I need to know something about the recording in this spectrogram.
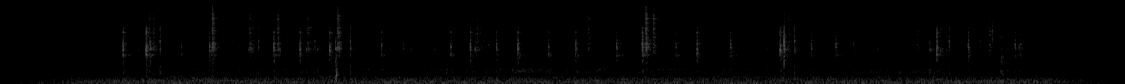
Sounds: vehicle, bicycle

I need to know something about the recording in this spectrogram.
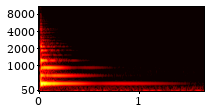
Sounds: musical instrument, bowed string instrument, music

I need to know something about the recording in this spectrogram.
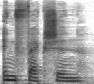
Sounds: human voice, woman speaking, speech

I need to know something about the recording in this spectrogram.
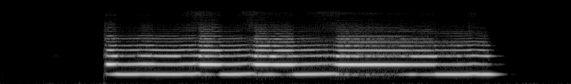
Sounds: woodwind instrument, musical instrument, music

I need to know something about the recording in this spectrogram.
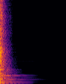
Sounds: percussion, snare drum, musical instrument, music, drum

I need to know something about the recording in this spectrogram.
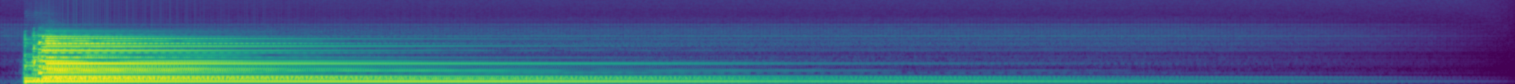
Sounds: musical instrument, strum, plucked string instrument, electric guitar, guitar, music

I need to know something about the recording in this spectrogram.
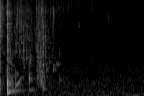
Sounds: water, splatter, liquid

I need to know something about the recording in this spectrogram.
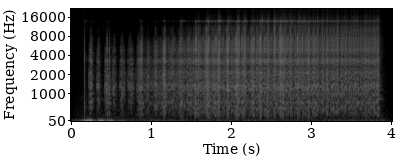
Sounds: coin (dropping), domestic sounds

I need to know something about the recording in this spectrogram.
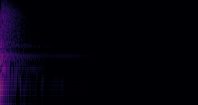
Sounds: musical instrument, music, snare drum, percussion, drum

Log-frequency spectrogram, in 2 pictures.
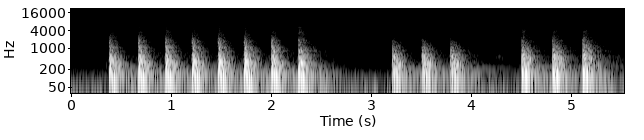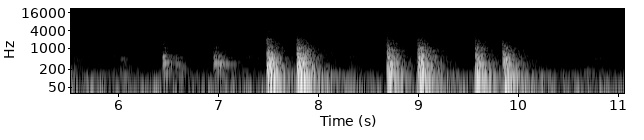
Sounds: hammer, tools

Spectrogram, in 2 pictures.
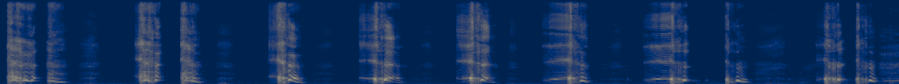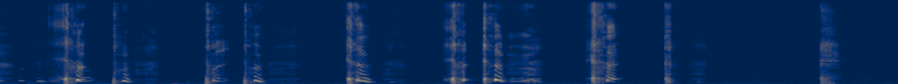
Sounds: respiratory sounds, cough

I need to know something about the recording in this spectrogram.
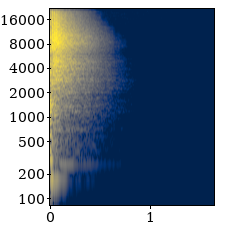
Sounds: drum, percussion, musical instrument, music, snare drum

